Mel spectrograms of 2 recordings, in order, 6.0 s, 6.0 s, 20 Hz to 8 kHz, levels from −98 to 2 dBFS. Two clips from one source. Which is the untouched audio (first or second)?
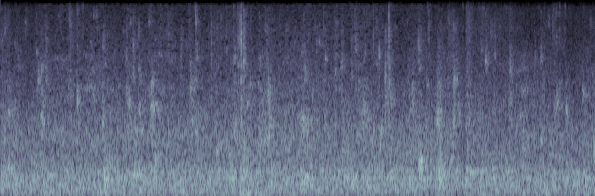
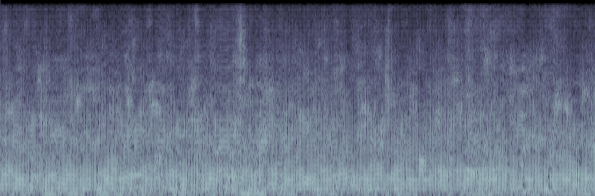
first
